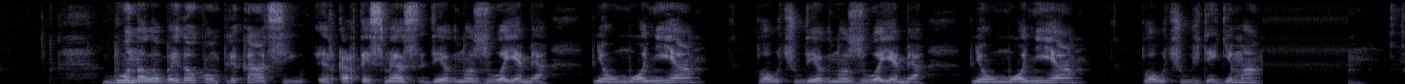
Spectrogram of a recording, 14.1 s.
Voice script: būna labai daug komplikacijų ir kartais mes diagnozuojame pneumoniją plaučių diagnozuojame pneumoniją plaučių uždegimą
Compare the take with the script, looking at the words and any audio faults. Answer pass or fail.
pass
